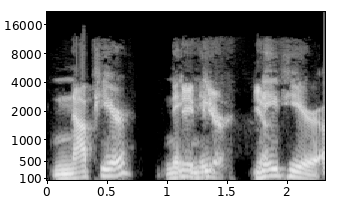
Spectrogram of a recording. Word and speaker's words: Napier: Napier. Okay, like Jack Napier from the original 1989 Batman.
